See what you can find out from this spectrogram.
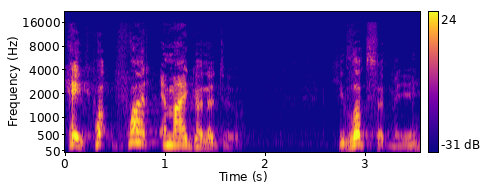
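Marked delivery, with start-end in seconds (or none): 0.0-1.8 mock exasperated outburst, high and swooping. Retelling a flight as the pilots announce South Bend: retelling losing it. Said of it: "so then I lost it".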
